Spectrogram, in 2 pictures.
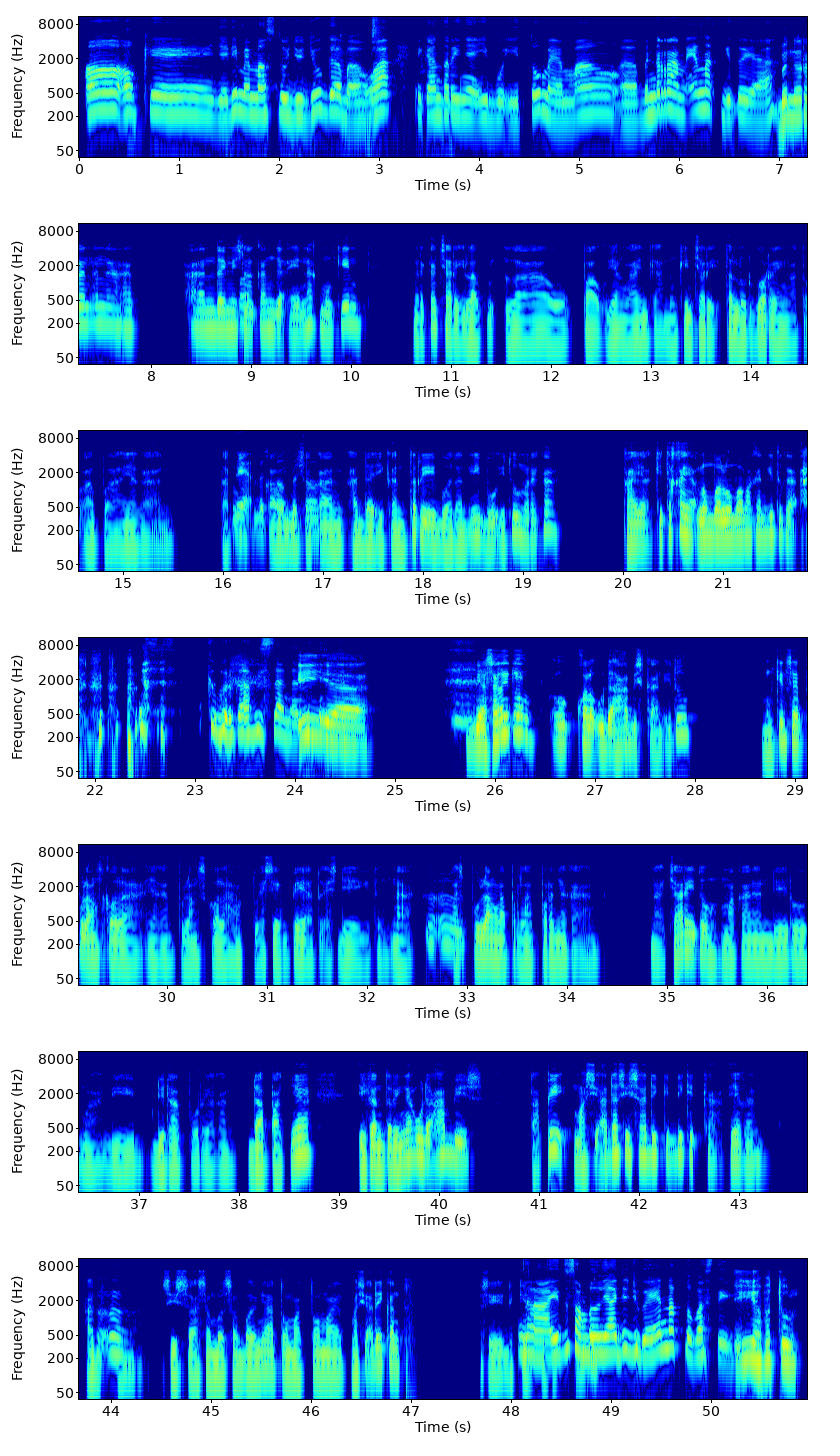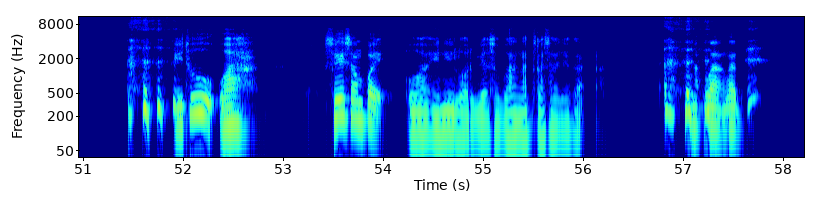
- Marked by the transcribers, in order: tapping; other background noise; laugh; laughing while speaking: "keburu kehabisan nanti"; laugh; laugh; chuckle
- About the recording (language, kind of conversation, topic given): Indonesian, podcast, Makanan apa yang selalu membuat kamu merasa seperti pulang?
